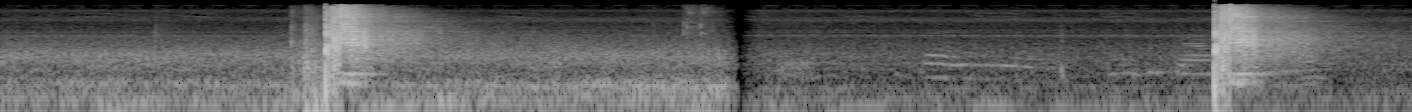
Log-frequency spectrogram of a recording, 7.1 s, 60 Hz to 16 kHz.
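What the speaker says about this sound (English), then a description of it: "here's another 5-shot group using the JSB Diabolo Exact pellets" A Benjamin Discovery air rifle fires JSB Diabolo Exact pellets, two sharp, close cracks several seconds apart with quiet handling noise and a faint click between them.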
